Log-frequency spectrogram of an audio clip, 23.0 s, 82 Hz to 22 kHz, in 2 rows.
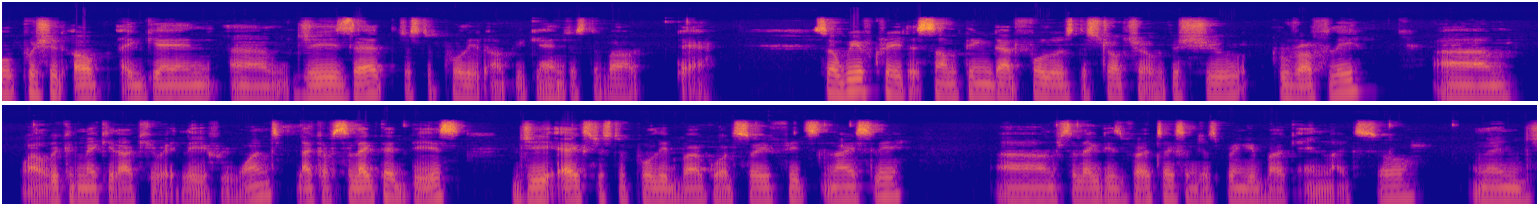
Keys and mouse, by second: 2.1 g, 5.6-11.7 middle drag, 10.1 KP_1, 11.7-17.9 drag, 15.3 g, 17.9-19.5 middle drag, 19.5 click, 19.6-22.4 middle drag, 20.4 g, 22.4-23.0 drag.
